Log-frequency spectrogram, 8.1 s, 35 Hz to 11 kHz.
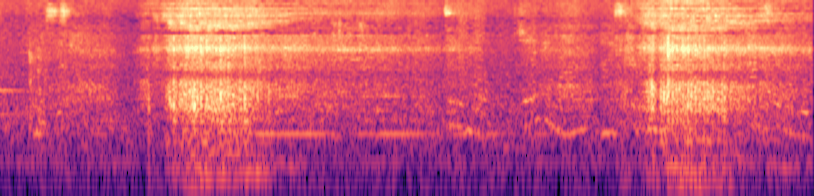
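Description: Harsh, rattling snores come with each breath, about 13 a minute, over faint background voices; snoring during sleep.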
